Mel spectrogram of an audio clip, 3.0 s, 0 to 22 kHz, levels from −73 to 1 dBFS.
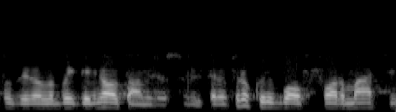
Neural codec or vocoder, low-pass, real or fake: none; 3.6 kHz; real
